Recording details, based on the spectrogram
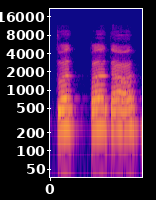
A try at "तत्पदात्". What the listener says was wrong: the third line, last word, tat padat. You said twa sound, it's ta. Tat padat.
